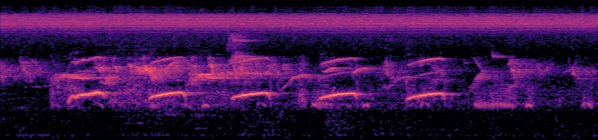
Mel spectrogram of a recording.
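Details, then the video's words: Common Scimitarbills nesting in a braai boma at Hlane Royal Game Reserve as the first young fledges and leaves the nest; five clear, slightly rising whistled notes about two-thirds of a second apart, with fainter chirps from other birds behind. "Common Scimitarbill fledging"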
